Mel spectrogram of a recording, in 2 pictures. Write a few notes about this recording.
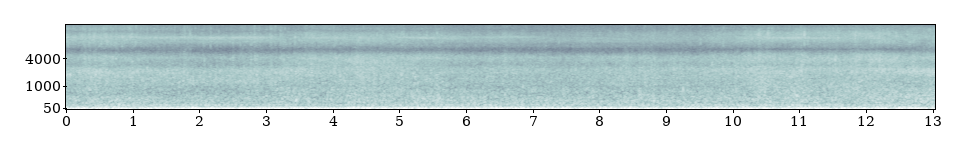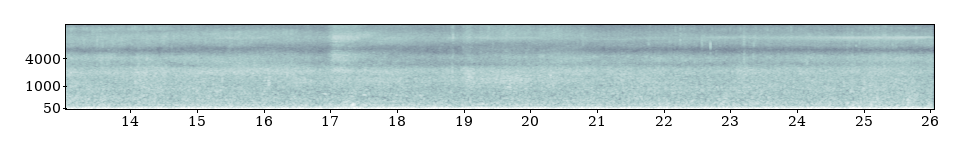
Night on the coast, Traffic Sound, Sound of the waves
